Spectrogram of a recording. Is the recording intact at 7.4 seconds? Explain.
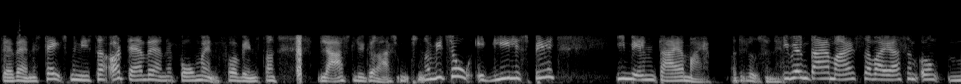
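No. From 7.42 to 7.50 s there is VoIP packet loss concealed by the speech codec. The gap fits about three lost 10 ms frames, roughly 30 ms. The decoder extended its last pitch and filter while lowering the gain, so the sound smears into a brief buzzy tone or coloured noise that fades. On a spectrogram this shows as flat, repeated bands. On the waveform it is a shrinking envelope that stays weak for a moment after the stream resumes.

Across the whole clip, including this point, G.729 codec damage is plainly audible. At 8 kbit/s the speech is rebuilt from a vocal tract filter, a pitch predictor and a few pulses per subframe. The result sounds slightly rough and synthetic. A spectrogram shows a hard ceiling with nothing above 4 kHz.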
